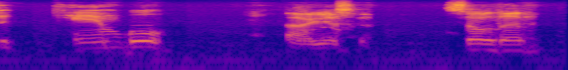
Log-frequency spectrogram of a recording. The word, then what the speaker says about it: Campbell: way you pronounce it Campbell oh yes so the the p is silent like the K and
